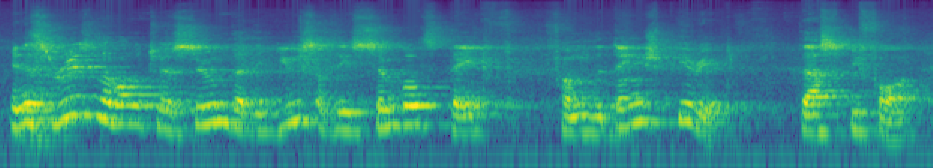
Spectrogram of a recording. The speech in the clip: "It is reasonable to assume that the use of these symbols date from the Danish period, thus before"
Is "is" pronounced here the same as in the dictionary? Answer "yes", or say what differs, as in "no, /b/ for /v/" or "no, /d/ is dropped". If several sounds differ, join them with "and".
yes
